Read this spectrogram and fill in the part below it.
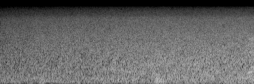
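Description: Steady, dense roar of a waterfall heard up close, a broad continuous wash of rushing water with no breaks or voices.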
